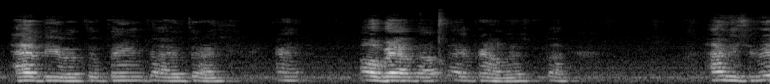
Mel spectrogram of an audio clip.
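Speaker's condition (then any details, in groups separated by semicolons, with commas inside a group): Cerebral palsy; cannot walk, uses wheelchair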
